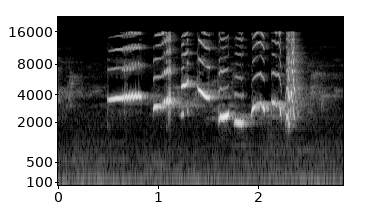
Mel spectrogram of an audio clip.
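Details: White-rumped shama in full song, used as a lure to provoke other shamas into singing: a long steady whistle near 4k, then rapid varied whistled and slurred notes ending in a harsh burst, clean background.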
